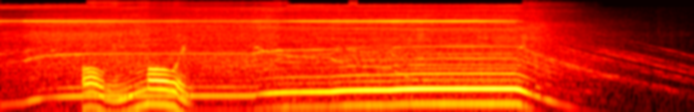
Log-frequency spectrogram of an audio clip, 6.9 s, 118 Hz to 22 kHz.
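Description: Skynetic Havok Racer 1000mm RC jet's electric ducted fan spools up to a loud, steady high-pitched whine, holds for several seconds, then winds down, with a short excited exclamation heard early on.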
